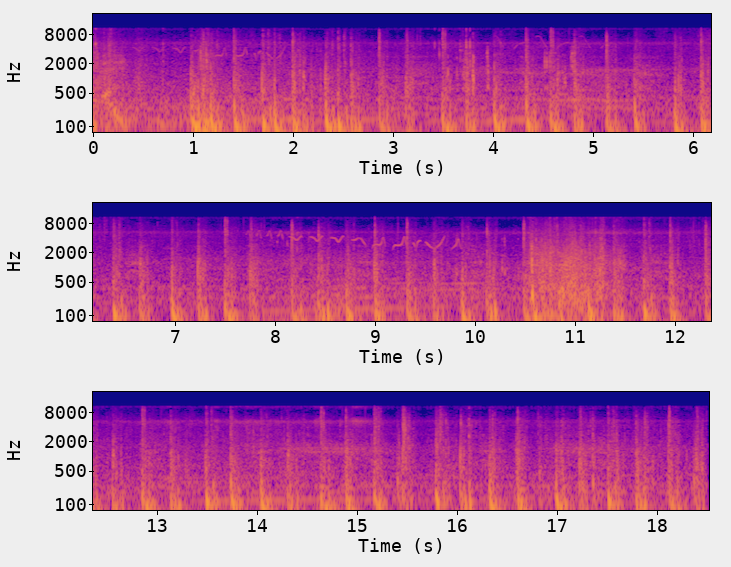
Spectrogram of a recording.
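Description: Footsteps thud rapidly on the ground.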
